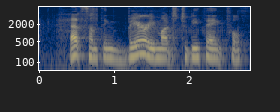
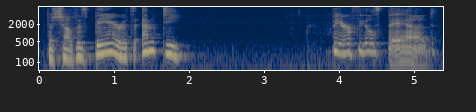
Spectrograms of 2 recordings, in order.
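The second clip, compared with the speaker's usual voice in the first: ordinary delivery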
